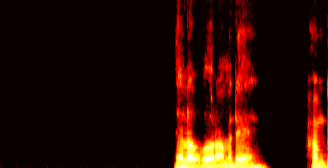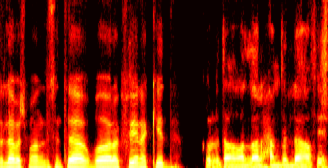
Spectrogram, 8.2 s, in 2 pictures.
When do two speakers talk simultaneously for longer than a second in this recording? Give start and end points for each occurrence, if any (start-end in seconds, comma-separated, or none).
none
